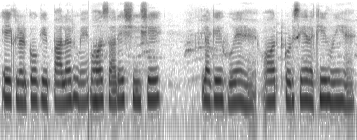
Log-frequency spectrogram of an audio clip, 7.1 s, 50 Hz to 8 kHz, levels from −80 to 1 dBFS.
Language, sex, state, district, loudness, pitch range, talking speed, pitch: Hindi, female, Uttar Pradesh, Varanasi, -21 LUFS, 205-220 Hz, 135 wpm, 210 Hz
